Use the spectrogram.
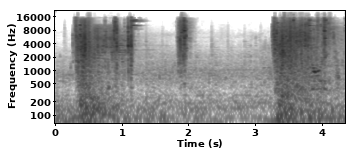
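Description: Gunfire in The Outer Worlds 2 sounds as loud bursts of shots, one volley early, a brief crack mid-way and another burst near the end, over continuous game background noise.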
